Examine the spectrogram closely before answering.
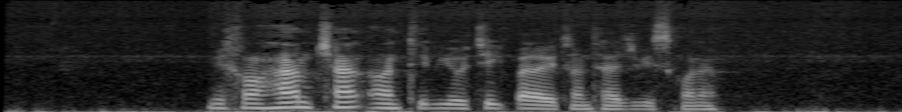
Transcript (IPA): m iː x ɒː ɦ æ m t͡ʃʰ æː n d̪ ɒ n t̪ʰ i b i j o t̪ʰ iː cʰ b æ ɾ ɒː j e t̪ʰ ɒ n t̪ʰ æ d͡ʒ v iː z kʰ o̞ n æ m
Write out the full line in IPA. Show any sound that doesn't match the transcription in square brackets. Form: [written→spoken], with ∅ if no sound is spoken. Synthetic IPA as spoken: m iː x ɒː ɦ æ m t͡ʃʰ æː n d̪ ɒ n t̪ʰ i b i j o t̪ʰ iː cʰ b æ ɾ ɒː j e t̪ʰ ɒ n t̪ʰ æ d͡ʒ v iː [z→s] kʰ o̞ n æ m

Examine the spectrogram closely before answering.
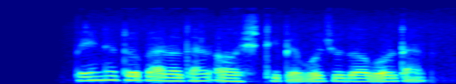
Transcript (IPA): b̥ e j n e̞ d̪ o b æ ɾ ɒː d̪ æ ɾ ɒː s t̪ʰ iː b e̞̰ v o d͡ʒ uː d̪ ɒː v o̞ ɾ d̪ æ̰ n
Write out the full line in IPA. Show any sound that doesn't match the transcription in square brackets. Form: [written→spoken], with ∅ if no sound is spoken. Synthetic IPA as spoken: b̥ e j n e̞ d̪ o b æ ɾ ɒː d̪ æ ɾ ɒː [s→ʃ] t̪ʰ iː b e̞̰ v o d͡ʒ uː d̪ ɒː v o̞ ɾ d̪ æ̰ n

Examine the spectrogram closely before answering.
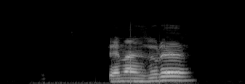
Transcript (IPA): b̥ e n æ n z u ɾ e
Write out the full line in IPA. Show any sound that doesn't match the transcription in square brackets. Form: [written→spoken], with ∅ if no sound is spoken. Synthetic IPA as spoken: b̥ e [n→m] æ n z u ɾ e

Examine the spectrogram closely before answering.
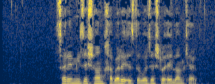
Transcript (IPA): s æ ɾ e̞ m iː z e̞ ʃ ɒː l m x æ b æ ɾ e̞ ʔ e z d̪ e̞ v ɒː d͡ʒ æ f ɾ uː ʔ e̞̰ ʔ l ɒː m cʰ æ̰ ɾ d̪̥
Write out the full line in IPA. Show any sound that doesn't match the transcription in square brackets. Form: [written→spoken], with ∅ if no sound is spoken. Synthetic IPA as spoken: s æ ɾ e̞ m iː z e̞ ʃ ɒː [l→∅] m x æ b æ ɾ e̞ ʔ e z d̪ e̞ v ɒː d͡ʒ æ [f→ʃ] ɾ [uː→ɒː] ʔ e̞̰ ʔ l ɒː m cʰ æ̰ ɾ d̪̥

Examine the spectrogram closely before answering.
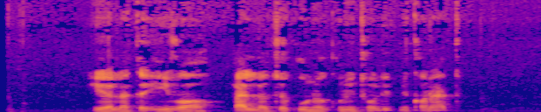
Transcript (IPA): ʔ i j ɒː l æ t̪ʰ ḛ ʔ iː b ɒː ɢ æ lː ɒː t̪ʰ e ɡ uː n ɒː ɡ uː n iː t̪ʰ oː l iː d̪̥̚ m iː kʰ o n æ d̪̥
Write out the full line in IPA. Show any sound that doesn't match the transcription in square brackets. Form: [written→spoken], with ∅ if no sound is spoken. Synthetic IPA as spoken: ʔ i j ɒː l æ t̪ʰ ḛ ʔ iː [b→v] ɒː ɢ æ lː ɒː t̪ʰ e ɡ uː n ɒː ɡ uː n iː t̪ʰ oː l iː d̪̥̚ m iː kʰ o n æ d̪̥

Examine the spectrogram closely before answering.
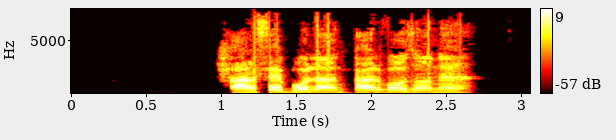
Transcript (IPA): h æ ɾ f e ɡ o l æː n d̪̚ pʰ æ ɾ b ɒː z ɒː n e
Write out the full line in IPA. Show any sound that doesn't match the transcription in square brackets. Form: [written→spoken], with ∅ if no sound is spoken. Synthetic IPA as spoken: h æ ɾ f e [ɡ→b] o l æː n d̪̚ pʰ æ ɾ [b→v] ɒː z ɒː n e

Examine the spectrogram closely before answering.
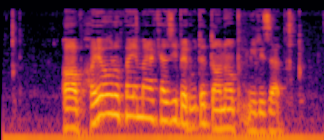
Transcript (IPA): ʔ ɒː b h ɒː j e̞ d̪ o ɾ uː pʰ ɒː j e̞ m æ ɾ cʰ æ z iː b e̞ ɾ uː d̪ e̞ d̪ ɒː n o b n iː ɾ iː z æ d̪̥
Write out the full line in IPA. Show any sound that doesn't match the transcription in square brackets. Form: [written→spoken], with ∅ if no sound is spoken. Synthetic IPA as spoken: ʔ ɒː b h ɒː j e̞ [d̪→∅] o ɾ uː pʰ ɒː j e̞ m æ ɾ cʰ æ z iː b e̞ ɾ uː d̪ e̞ d̪ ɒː n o b [n→m] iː ɾ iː z æ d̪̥

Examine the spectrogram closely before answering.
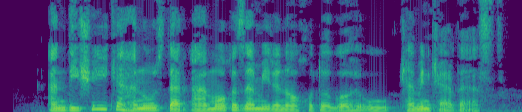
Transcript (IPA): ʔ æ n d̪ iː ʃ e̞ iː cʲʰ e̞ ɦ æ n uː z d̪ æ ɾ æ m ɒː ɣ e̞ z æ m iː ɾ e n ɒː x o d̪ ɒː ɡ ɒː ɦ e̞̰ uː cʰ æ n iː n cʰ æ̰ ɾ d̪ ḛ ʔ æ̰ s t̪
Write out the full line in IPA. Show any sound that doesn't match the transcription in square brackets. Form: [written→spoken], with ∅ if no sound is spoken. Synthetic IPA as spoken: ʔ æ n d̪ iː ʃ e̞ iː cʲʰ e̞ ɦ æ n uː z d̪ æ ɾ æ m ɒː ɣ e̞ z æ m iː ɾ e n ɒː x o d̪ ɒː ɡ ɒː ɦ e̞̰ uː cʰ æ [n→m] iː n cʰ æ̰ ɾ d̪ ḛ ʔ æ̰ s t̪

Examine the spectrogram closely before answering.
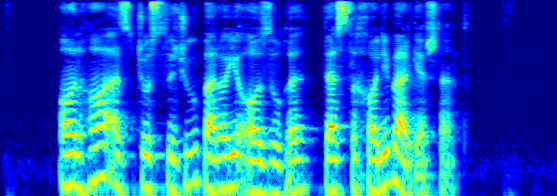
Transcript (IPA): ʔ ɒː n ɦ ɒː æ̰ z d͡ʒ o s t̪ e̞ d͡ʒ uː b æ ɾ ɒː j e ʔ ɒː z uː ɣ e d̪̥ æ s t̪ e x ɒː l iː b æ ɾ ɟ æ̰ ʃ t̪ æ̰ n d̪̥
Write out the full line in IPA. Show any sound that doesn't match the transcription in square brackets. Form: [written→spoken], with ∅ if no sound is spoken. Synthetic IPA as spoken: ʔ ɒː n ɦ ɒː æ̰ z d͡ʒ o s t̪ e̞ d͡ʒ uː b æ ɾ ɒː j e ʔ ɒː z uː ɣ e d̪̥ æ s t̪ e x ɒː l iː b æ ɾ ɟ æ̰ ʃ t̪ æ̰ n d̪̥

